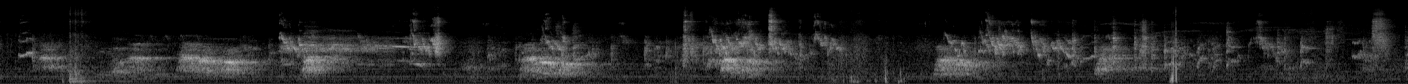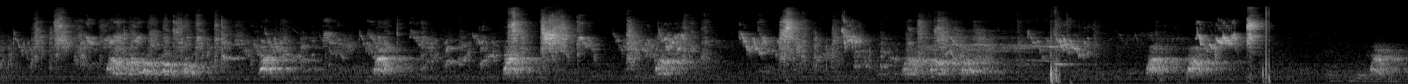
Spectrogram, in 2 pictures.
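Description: Budgerigars chattering, a steady string of short calls.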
